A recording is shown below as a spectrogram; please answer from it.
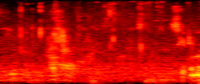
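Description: Quiet, indistinct speech with a few small clicks and rustles.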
